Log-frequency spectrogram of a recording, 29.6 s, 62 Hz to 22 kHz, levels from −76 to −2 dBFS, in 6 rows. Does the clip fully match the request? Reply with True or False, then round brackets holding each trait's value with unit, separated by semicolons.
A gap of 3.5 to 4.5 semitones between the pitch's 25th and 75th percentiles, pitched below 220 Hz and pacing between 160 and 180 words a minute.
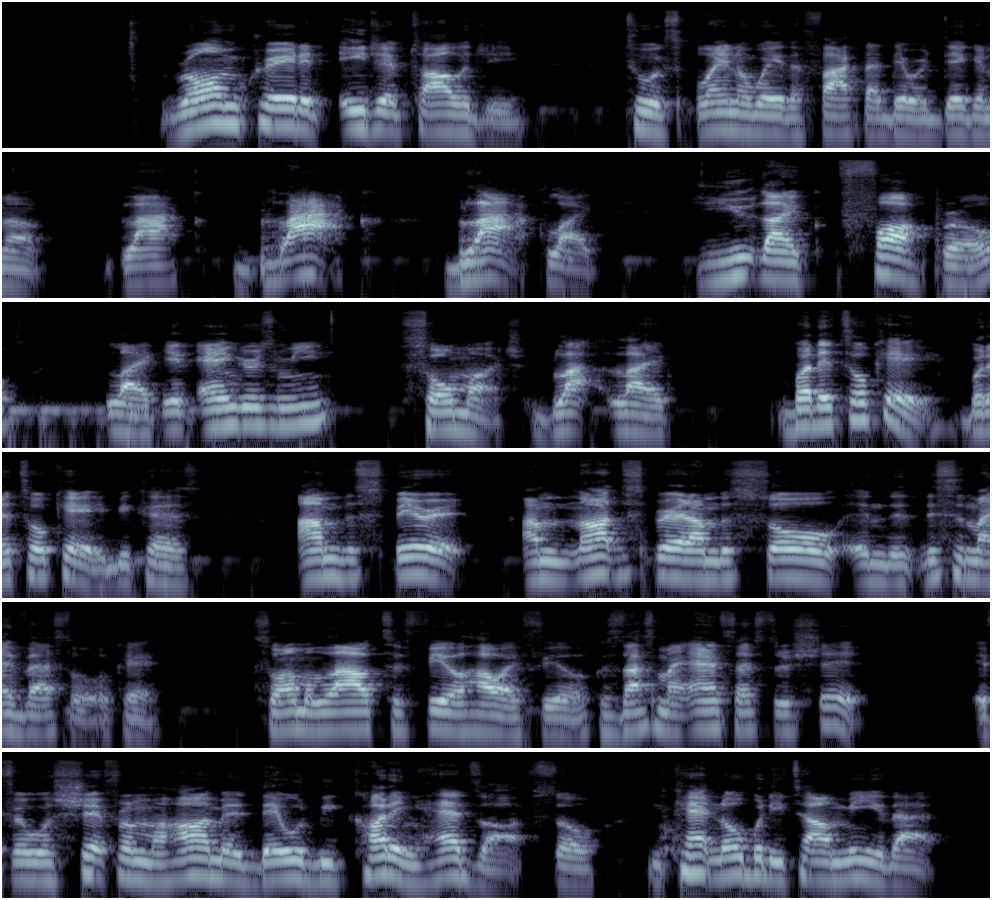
True (4.0 semitones; 140 Hz; 170 wpm)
